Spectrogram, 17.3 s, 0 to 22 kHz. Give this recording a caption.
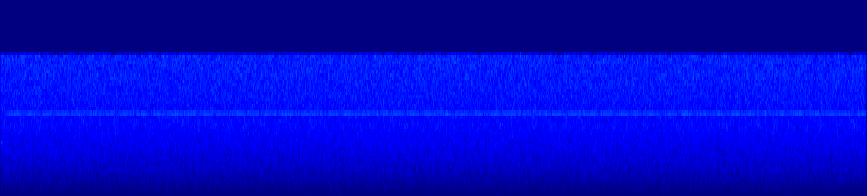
marantz.flash.recorder.noise
This is white noise generated from a marantz PMD-670 solid state recorder. I've found this file very useful for removing noise from sounds recorded with the 670, using this file as the global noiseprint/footprint preset for broadband noise reduction software such as BIAS soundsoap and Waves X-Noise. Lifesaving stuff!
broadband, noiseprint, reduction, white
